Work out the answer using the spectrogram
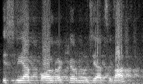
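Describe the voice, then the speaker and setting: A man voicing a young woman on the phone, quoting her softly and hushed while telling a story. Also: sits high, monotone, moderate pace, echoey room, in a large hall, slight background noise, natural voice, poor audio.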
